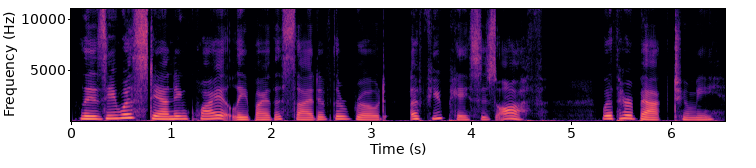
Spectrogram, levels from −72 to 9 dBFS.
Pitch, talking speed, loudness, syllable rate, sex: 240 Hz, 175 wpm, -19 LUFS, 4.2 syllables/s, female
